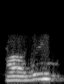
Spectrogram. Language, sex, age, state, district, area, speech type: Odia, female, 60+, Odisha, Gajapati, rural, conversation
